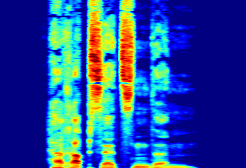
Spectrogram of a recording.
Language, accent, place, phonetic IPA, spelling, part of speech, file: German, Germany, Berlin, [hɛˈʁapˌzɛt͡sn̩dəm], herabsetzendem, adjective, De-herabsetzendem.ogg
- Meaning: strong dative masculine/neuter singular of herabsetzend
